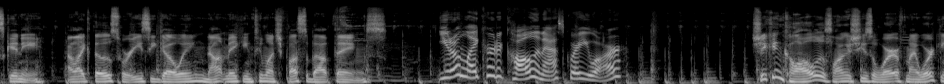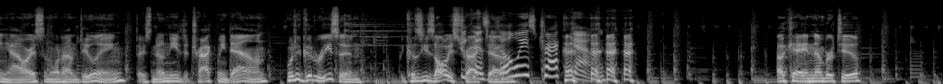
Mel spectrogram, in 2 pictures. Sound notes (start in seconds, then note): 14.0 laughs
